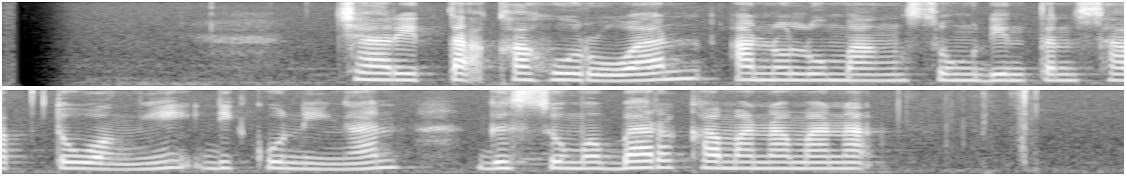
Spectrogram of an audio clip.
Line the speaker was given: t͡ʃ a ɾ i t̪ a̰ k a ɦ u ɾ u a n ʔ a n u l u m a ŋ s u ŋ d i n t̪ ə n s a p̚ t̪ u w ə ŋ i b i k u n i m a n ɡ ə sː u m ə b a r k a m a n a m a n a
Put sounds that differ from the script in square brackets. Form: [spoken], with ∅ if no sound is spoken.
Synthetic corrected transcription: t͡ʃ a ɾ i t̪ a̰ k a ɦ u ɾ u a n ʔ a n u l u m a ŋ s u ŋ d i n t̪ ə n s a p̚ t̪ u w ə ŋ i [d] i k u n i [ŋ] a n ɡ ə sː u m ə b a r k a m a n a m a n a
